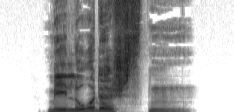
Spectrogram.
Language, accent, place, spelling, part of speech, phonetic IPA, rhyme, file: German, Germany, Berlin, melodischsten, adjective, [meˈloːdɪʃstn̩], -oːdɪʃstn̩, De-melodischsten.ogg
- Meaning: 1. superlative degree of melodisch 2. inflection of melodisch: strong genitive masculine/neuter singular superlative degree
